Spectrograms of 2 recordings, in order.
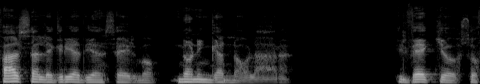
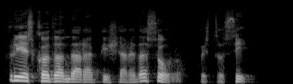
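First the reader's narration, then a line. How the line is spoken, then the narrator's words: Old man's curt reply. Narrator (Italian): replicò seccamente il vecchio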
